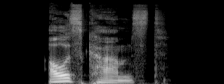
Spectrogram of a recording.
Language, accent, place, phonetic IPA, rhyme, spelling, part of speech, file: German, Germany, Berlin, [ˈaʊ̯sˌkaːmst], -aʊ̯skaːmst, auskamst, verb, De-auskamst.ogg
- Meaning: second-person singular dependent preterite of auskommen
